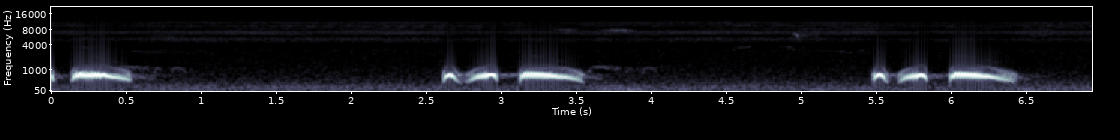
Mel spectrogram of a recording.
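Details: Decoy spotted dove calling to lure wild doves: a single low hooting coo, then two phrases of two short clipped notes and a longer falling coo, spaced about three seconds apart over a faint low rumble.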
